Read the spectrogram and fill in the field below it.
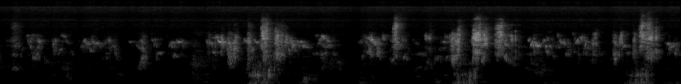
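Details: Budgerigar chicks from a home brood warble and twitter in a running stream of short chirps, with louder scratchy bursts and a few clicks or wing sounds.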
